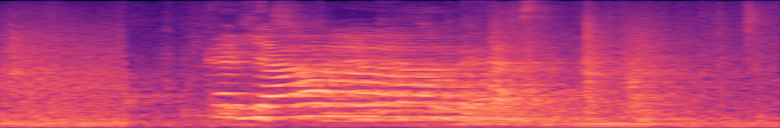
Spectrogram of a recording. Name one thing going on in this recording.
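A woman greets warmly nearby.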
